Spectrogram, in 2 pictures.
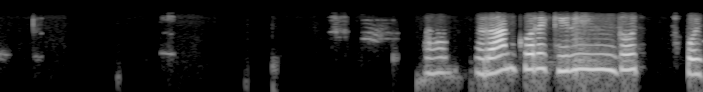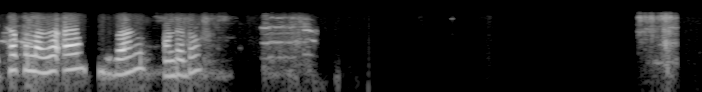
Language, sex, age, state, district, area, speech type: Santali, female, 18-30, West Bengal, Paschim Bardhaman, rural, conversation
